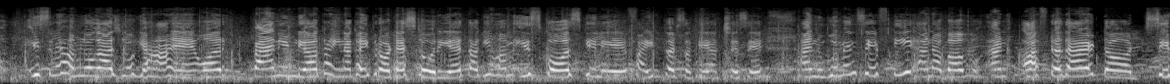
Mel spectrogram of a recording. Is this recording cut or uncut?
uncut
